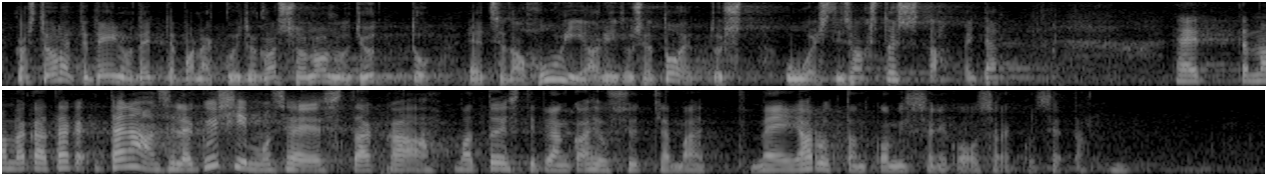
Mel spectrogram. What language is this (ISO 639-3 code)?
est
